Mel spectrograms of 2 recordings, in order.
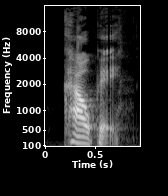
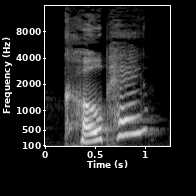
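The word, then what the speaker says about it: kaupe: so you pronounce it cowpay. It's not copay like they've been saying. K A U makes a cow sound, okay?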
